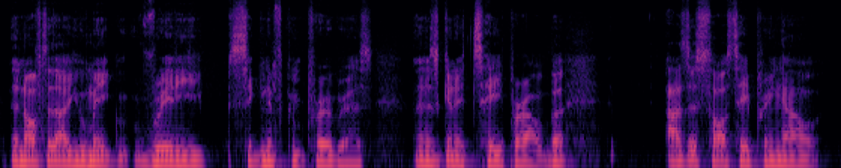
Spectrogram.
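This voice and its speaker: A young man thinks aloud, hedging and restarting as he reflects in a relaxed podcast chat. His voice sits at an ordinary middle pitch. The recording is dry and close. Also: fast talker, dry recording. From Britain. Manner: hesitant, reflective, hedges with "I guess". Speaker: podcast co-host. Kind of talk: casual podcast discussion.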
